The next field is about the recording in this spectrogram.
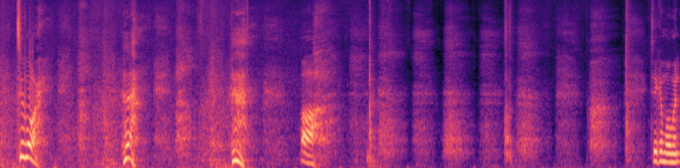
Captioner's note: breathes heavily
